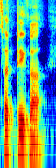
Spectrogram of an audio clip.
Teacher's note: त के बाद ट आए तो ट वर्ग में बदल जाता है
